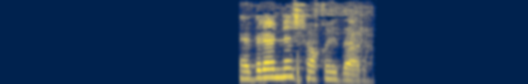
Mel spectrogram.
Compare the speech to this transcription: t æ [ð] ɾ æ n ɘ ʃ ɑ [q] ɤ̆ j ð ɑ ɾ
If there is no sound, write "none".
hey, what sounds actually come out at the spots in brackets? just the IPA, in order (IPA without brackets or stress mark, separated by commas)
ð, q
